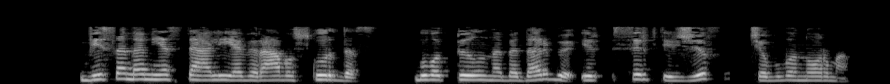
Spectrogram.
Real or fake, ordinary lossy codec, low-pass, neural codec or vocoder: real; MP3, 24 kbps; 7.2 kHz; none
